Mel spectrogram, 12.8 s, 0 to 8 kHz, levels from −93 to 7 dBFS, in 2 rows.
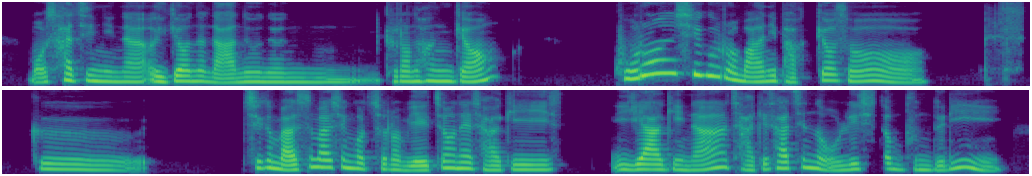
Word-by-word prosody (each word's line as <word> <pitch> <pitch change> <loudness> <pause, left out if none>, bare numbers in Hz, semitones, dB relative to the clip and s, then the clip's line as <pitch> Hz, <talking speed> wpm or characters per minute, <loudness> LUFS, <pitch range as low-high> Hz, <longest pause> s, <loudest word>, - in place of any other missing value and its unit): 뭐 155 - -2
사진이나 180 -4 0
의견을 185 +1 +3
나누는 160 - -3
그런 180 -2 -1
환경 185 - +1 0.7
고런 405 +12 +5
식으로 385 - +3
많이 175 +1 +1
바뀌어서 180 - -2 0.8
그 175 -5 -4 0.6
지금 235 -1 +1
말씀하신 245 +8 +3
것처럼 190 -5 -2
예전에 215 +9 +2
자기 170 0 -2 0.4
이야기나 175 +4 +2
자기 175 -5 -5
사진을 220 0 +1
올리시던 190 +3 -4
분들이 170 - -3
180 Hz, 265 characters per minute, -19 LUFS, 165-215 Hz, 0.8 s, 고런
